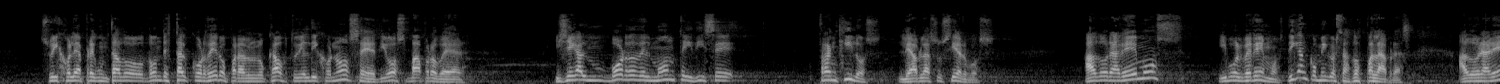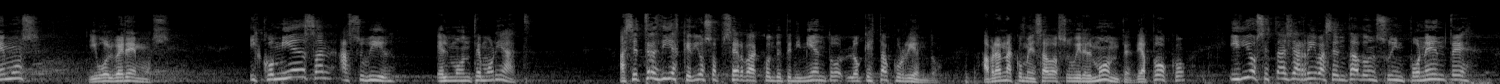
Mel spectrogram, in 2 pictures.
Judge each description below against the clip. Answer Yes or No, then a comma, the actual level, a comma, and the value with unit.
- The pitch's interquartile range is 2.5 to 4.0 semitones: No, average, 4.7 semitones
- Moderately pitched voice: Yes, medium, 180 Hz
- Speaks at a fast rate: No, average, 170 wpm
